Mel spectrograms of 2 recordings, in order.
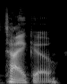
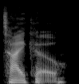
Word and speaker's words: Tycho: That's a massive crater called Tycho. And actually, I think it's actually pronounced Tico.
